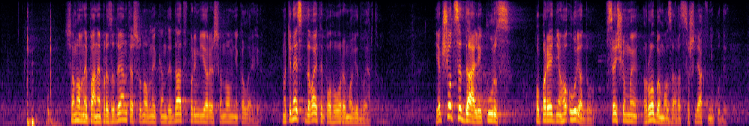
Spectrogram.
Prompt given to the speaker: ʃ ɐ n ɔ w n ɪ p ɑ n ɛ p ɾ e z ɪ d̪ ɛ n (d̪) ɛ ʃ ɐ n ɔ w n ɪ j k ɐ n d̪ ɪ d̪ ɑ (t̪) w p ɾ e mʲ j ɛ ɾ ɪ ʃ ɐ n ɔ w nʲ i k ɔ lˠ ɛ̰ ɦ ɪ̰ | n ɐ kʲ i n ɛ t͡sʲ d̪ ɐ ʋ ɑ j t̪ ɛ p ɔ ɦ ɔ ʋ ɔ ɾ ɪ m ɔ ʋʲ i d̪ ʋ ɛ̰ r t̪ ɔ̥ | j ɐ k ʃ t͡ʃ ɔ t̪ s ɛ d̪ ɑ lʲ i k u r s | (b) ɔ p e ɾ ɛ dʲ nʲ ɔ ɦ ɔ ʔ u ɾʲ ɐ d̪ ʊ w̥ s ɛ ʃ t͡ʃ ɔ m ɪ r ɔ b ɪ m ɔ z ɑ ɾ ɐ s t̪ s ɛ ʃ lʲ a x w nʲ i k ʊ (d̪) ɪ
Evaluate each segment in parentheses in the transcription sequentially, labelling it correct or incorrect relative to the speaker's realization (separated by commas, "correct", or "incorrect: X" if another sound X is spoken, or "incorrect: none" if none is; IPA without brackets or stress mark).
incorrect: t̪, correct, incorrect: p, correct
